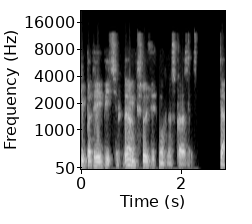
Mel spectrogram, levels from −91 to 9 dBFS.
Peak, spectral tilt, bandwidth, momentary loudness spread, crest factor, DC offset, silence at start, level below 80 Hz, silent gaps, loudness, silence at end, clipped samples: -2 dBFS; -5 dB/octave; 12.5 kHz; 8 LU; 12 dB; under 0.1%; 0 s; -48 dBFS; 2.44-2.77 s; -14 LUFS; 0 s; under 0.1%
